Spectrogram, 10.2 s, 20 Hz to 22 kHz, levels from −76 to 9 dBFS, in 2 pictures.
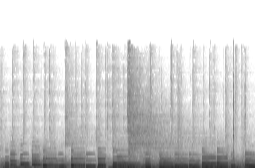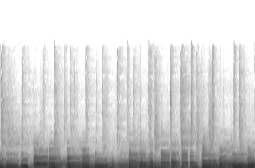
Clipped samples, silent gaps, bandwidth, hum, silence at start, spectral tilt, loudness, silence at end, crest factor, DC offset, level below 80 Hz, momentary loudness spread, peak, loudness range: under 0.1%; none; 16.5 kHz; none; 0 s; -7.5 dB/octave; -14 LUFS; 0 s; 12 dB; under 0.1%; -26 dBFS; 4 LU; -2 dBFS; 2 LU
